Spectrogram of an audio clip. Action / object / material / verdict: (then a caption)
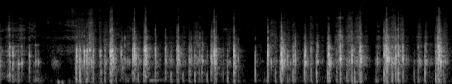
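shake / small wooden box with wooden blocks inside / wood / none. A small wooden box with wooden blocks inside is held in the hands and shaken quickly, so the blocks rattle against each other and the box. The result is a fast, dry, clacking rattle of many short knocks, centered in the midrange with little low end, with a brief pause just past halfway before the shaking resumes.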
